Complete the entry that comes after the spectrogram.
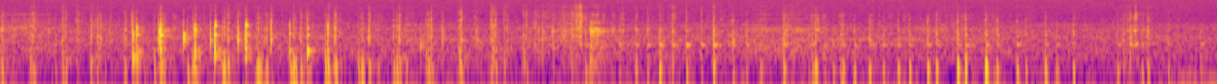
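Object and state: Empty hollow cardboard tube.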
